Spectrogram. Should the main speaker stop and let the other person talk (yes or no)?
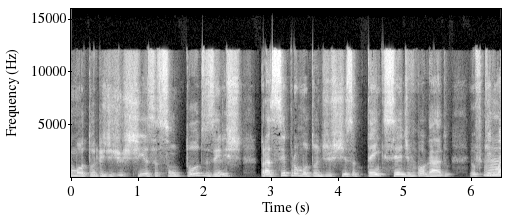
yes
